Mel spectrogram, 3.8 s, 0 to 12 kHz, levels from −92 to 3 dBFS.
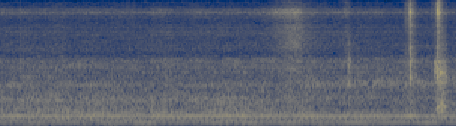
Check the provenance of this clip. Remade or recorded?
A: remade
